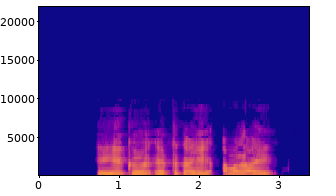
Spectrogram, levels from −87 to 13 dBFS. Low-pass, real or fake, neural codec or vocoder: 9.9 kHz; real; none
